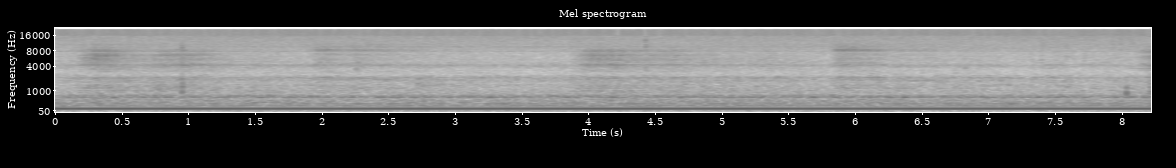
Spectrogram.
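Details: ResMed P10 CPAP machine on the user's first day of use: steady low machine hum with a soft airflow hiss rising and falling about every two seconds as she breathes through the mask.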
